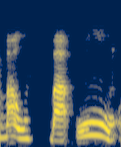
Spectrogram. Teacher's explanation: eu tive a separação silábica isso aqui é um iato e a parte mais forte é o u a parte tônica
